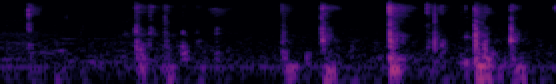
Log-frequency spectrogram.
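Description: Keys on a computer keyboard are tapped in short, irregular bursts of clicks, quiet and close, with no talking.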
